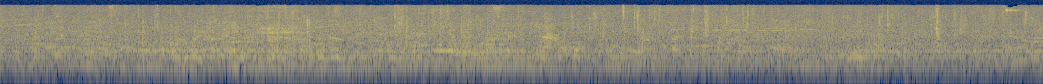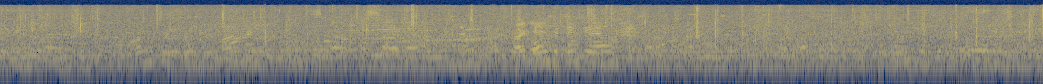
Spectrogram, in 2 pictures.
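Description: A large crowd of men and women chatters outdoors all around.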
